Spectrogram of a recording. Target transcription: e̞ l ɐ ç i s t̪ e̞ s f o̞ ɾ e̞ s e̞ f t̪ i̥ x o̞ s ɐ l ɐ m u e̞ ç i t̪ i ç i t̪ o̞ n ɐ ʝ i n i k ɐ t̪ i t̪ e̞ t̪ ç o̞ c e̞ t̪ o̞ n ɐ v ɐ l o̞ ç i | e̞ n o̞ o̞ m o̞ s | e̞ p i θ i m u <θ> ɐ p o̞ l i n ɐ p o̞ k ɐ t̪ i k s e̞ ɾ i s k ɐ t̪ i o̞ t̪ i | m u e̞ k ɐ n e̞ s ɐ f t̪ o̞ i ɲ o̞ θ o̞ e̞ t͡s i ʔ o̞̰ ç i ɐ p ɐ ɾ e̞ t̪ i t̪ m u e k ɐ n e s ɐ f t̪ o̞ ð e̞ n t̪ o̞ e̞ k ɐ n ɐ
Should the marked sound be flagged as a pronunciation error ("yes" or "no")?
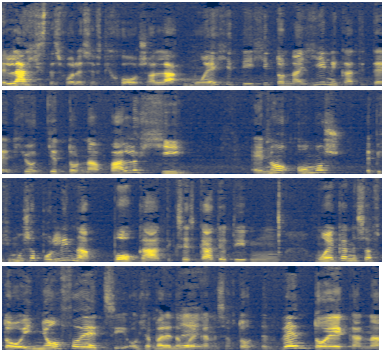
yes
